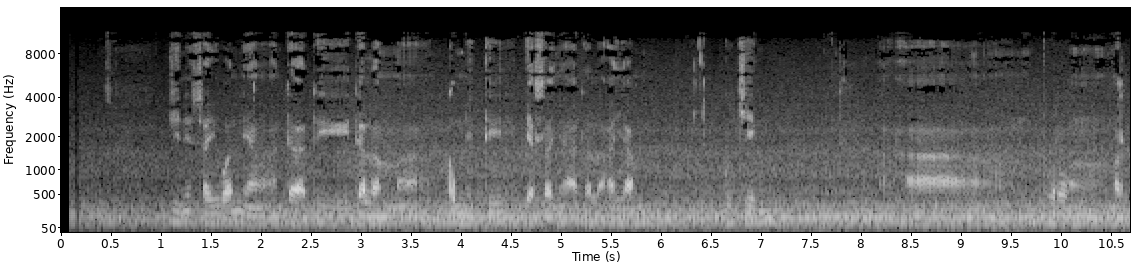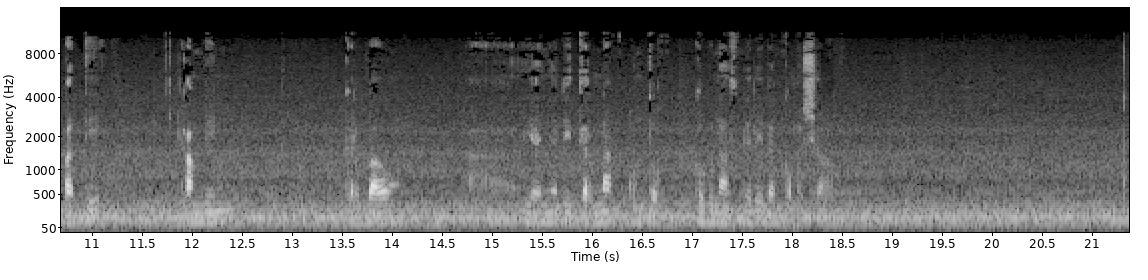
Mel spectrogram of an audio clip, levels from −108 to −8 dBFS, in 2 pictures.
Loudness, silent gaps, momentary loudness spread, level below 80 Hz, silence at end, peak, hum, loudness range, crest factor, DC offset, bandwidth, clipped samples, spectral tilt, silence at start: -36 LUFS; none; 13 LU; -58 dBFS; 0 s; -8 dBFS; none; 6 LU; 28 dB; under 0.1%; 11.5 kHz; under 0.1%; -5.5 dB/octave; 0.1 s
